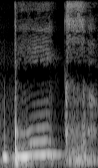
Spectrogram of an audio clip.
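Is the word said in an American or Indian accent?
Indian. It is said in an Indian accent. The speaker calls it right. "you have to speak Indian English"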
